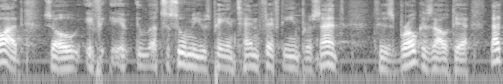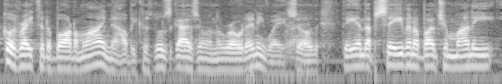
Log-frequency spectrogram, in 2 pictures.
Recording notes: Join us for all the madness known as The Cigar Authority, live from Two Guys Smoke Shop in Salem, NH.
